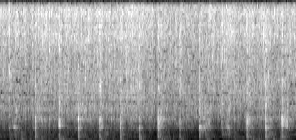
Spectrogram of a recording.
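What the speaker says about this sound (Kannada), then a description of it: "ಕವಳಿಕಾಯಿನ ಅದಕ್ಕೆ ಹಾಕೋಣ ಇವು ಸ್ವಲ್ಪ ಮೆತ್ತಗಾಗೋವರೆಗೂ ಏನಿದೆ ಇನ್ನು ಹುರ್ಕೋಬೇಕಾಗ್ತದೆ ಎಣ್ಣೆ ಒಳಗೆ" Karonda (kavalikai) berries fry in hot oil in a pan, a steady loud sizzle throughout with regular scraping stirs roughly every half second, close up and with no talk.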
